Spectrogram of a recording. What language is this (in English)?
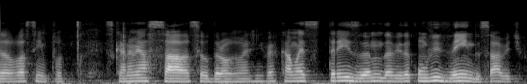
Portuguese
